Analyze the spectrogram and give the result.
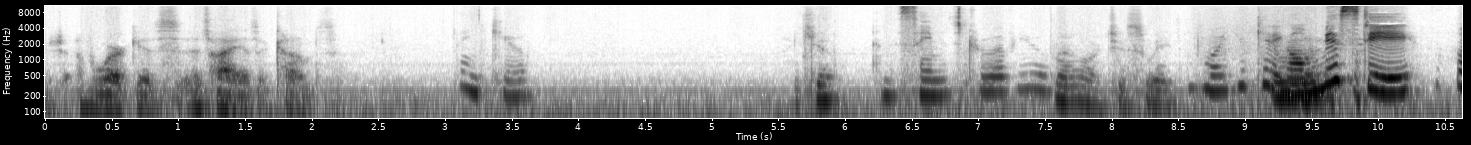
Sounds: Conversation, Speech

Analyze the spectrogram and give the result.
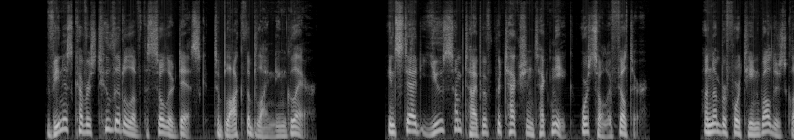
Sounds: Speech

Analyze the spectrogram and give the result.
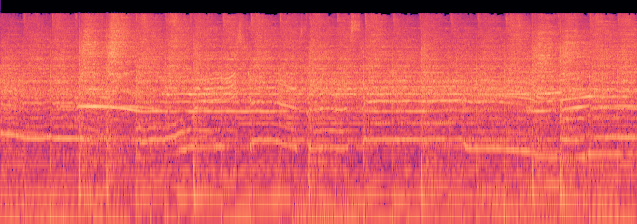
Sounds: Music, Grunge

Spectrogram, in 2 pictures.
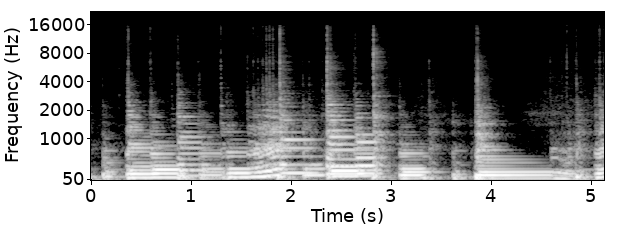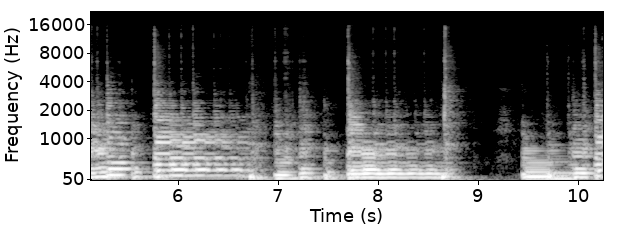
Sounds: Bass guitar, Plucked string instrument, Music, Musical instrument, Guitar

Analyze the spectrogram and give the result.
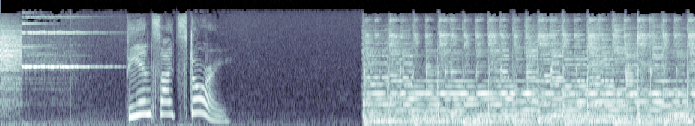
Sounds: Speech, Music

